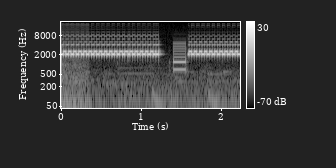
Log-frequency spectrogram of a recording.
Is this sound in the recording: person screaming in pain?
no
